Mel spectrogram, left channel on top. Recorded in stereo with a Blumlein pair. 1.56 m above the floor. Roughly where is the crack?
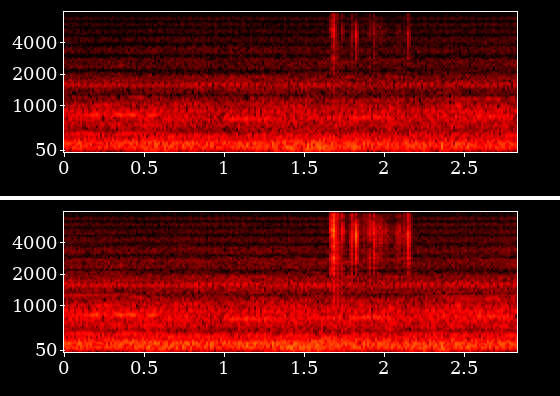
Ahead right.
